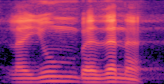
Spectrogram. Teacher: Tulisannya layun badana nun, tapi karena bertemu dengan ba maka diganti dengan mim. Ya, di sini ada tulisan mim, maka itu menunjukkan layum badana.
